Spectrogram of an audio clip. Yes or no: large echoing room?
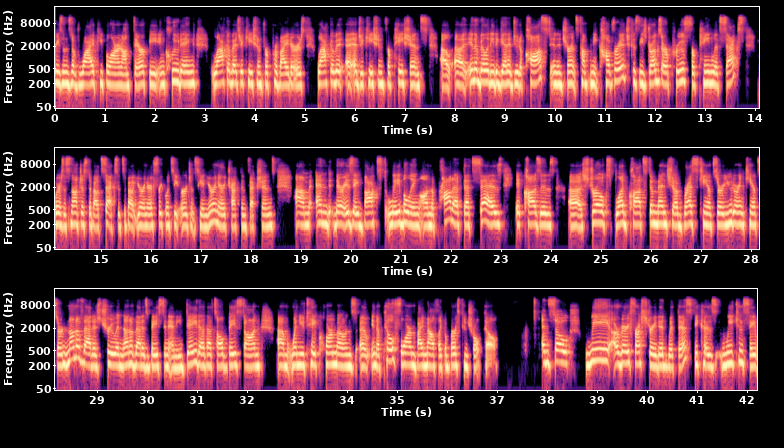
no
